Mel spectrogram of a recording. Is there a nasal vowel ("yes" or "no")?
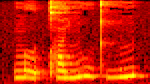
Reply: no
